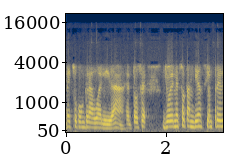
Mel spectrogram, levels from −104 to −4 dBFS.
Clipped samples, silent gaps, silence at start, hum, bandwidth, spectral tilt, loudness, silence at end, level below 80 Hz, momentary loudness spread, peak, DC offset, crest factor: under 0.1%; none; 0 s; none; 10.5 kHz; -6 dB/octave; -17 LUFS; 0 s; -54 dBFS; 6 LU; -4 dBFS; under 0.1%; 12 dB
